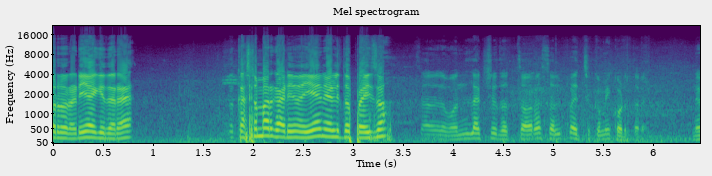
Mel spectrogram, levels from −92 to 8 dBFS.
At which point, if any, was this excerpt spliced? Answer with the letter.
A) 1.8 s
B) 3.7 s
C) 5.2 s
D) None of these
A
